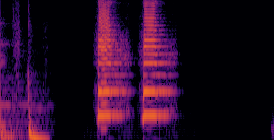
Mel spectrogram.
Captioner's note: horn honking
